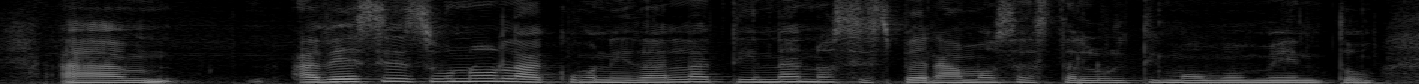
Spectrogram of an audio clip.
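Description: At a moderate pace, a woman speaks in a dark, mellow tone at a medium pitch. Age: 40s. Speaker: health insurance enrollment representative. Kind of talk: radio interview, informational. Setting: radio studio.

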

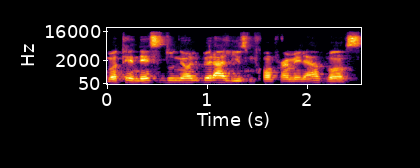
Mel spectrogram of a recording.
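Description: A man talks with a fairly high pitch. His intonation is flat and monotone. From Brazil, Franca (São Paulo state interior). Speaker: delivery app worker and union activist. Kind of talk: casual discussion. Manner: hesitant, many fillers.

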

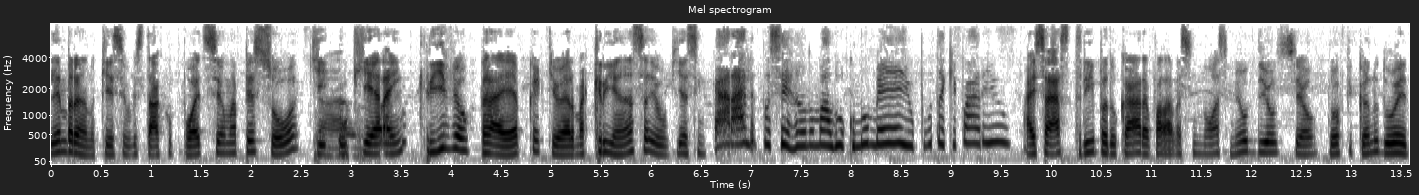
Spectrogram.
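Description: A man's high voice at a fairly quick pace with very wide pitch swings, dry and close with no echo. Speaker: podcast host. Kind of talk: casual chat.

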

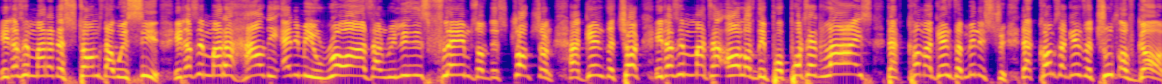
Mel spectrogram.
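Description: With an extremely high pitch and a bright, sharp tone, a man uses a raised, projected voice and ordinary pitch variation. He goes at a fairly quick pace with hardly any pauses, the sound dry and close with no echo. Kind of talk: sermon. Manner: call-and-response, exhorting the congregation; earnest, pastoral, with hesitant repeated words.

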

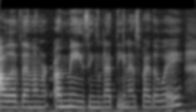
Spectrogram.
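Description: A woman with a South Florida accent at a moderate pace. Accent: South Florida American English. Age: 20s. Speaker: podcast host, college student. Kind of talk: casual monologue. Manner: casual, filler-heavy.

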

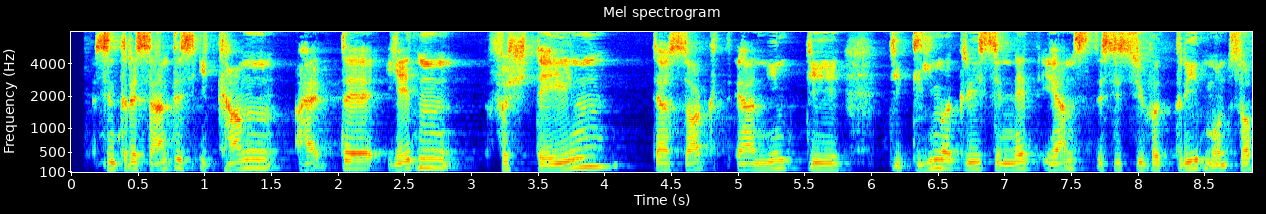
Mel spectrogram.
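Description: A man with a fairly high voice talks fairly slowly, his pitch varying in an ordinary way. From Austria, Graz. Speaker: climate activist. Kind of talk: interview. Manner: halting.

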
